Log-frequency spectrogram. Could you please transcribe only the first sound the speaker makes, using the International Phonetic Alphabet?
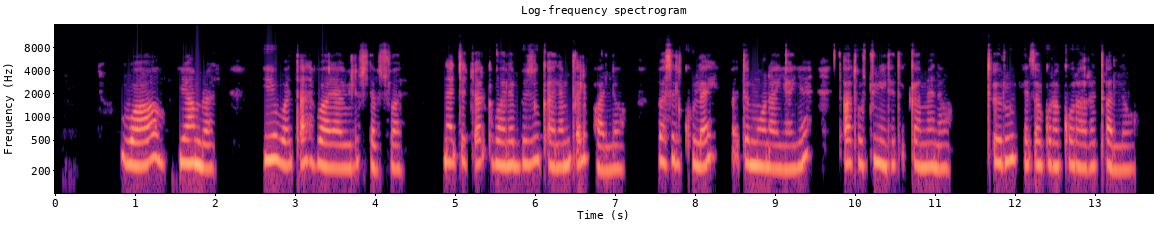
w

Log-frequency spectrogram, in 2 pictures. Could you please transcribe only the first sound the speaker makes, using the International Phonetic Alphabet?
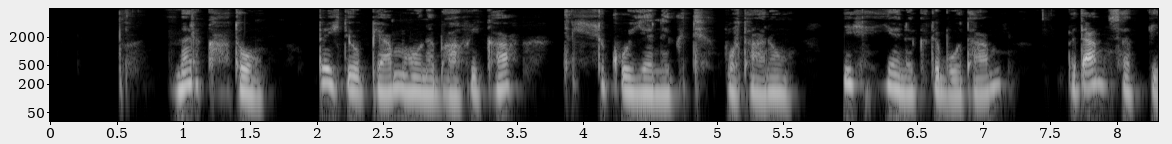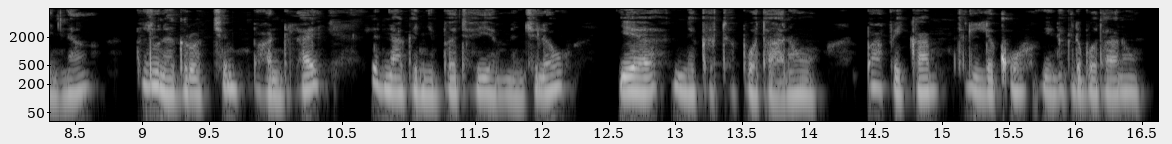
m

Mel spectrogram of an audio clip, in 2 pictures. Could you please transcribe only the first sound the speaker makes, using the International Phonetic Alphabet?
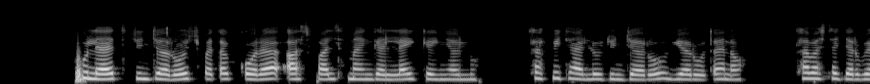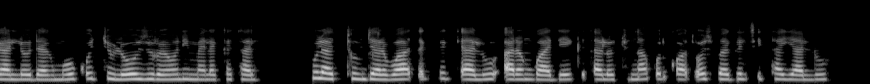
h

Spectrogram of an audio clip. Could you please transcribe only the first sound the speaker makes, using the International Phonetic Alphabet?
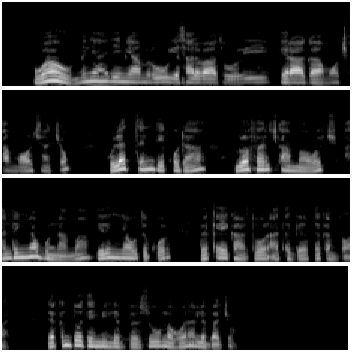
w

